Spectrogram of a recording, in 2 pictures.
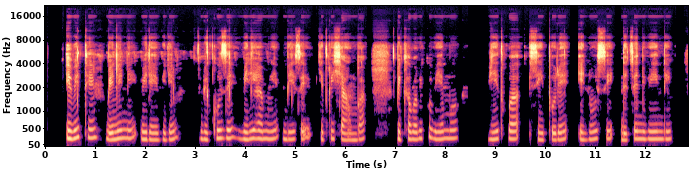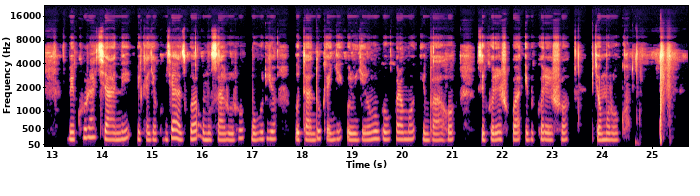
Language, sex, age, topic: Kinyarwanda, female, 18-24, agriculture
